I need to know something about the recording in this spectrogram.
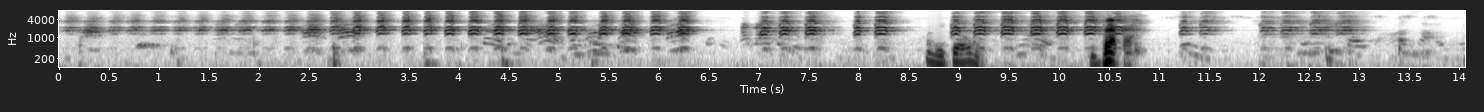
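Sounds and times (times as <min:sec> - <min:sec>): bird calling high-pitched notes: 0:09.0 - 0:10.8.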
